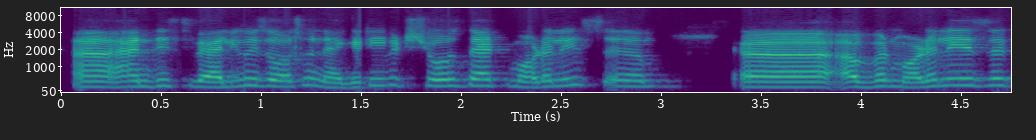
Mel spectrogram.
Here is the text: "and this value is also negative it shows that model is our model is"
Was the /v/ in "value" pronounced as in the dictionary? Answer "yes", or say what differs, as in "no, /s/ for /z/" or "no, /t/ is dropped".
yes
